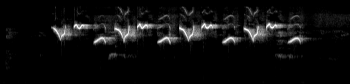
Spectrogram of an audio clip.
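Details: Cinereous tit tutor song for training magpie-robins and other fighter birds: crisp alternating high and low whistled notes, rapidly repeated for about two and a half seconds in a quiet setting.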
